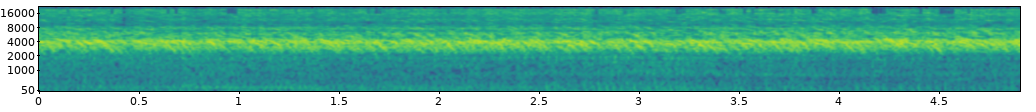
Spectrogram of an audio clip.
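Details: A crowd of baby chicks peeping nonstop, thin shrill chirps layered into an unbroken high chorus, with a soft low drone beneath.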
